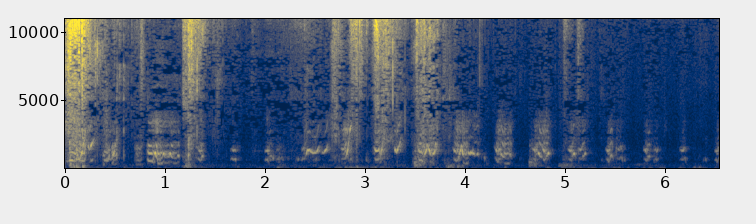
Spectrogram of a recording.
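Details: Pet guinea pig giving birth to six pups: a run of short, soft squeaks with a harmonic tone, repeated roughly once a second and growing more spaced, over light rustling of bedding at the start.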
